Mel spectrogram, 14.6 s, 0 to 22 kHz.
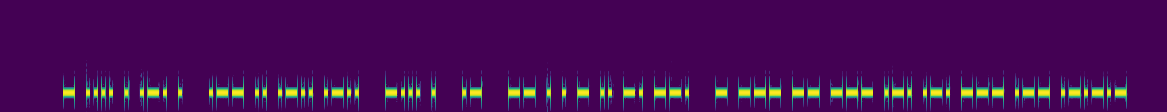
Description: Morse code, heard as a keyed tone, about 25 wpm, 700 Hz. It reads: THERE WILL BE A MEETING TOMORROW.
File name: practice / 25wpm / Sentences with 4-Word Phrases - 25wpm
